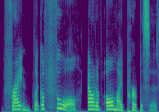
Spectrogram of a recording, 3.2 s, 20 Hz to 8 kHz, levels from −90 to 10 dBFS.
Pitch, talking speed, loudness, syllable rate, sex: 230 Hz, 170 wpm, -17 LUFS, 4.6 syllables/s, female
